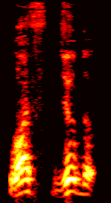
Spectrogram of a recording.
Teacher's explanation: سین پہ سیٹی ماریں گے، دال پہ خلخلہ کریں گے کبرا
